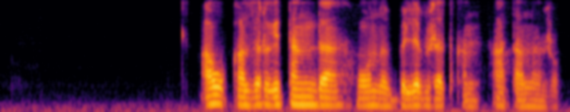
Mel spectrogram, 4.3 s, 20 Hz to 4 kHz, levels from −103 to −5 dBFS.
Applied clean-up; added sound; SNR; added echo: neural diffusion model UNIVERSE++.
